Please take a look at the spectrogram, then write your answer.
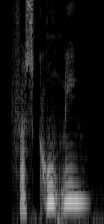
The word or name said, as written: forskruning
